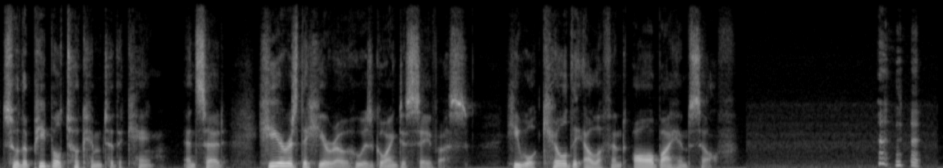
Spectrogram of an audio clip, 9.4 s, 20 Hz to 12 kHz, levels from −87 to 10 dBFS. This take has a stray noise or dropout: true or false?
true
